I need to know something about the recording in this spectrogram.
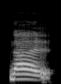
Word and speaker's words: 날: When it's placed at the bottom, you can say it like you'd say L in English, but make sure your tongue touches the roof of your mouth. Here's an example. 날, 날.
